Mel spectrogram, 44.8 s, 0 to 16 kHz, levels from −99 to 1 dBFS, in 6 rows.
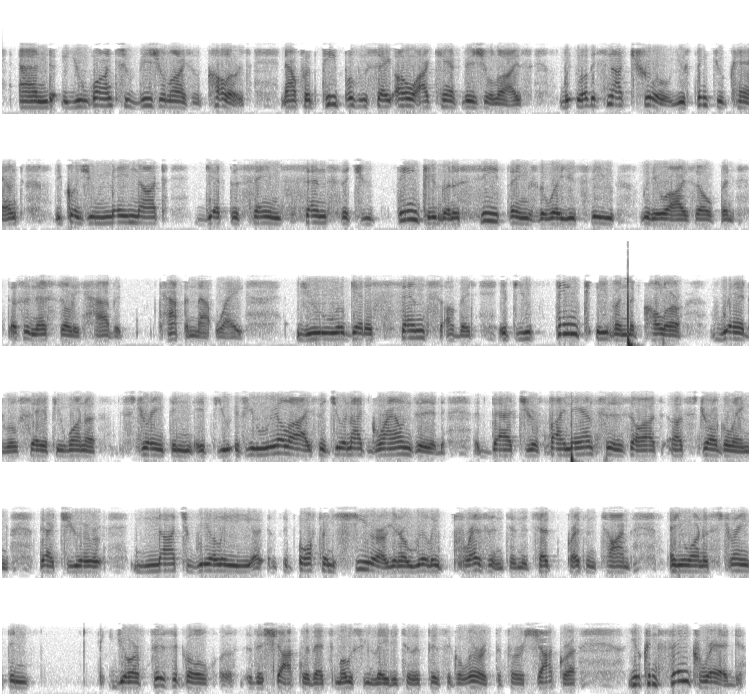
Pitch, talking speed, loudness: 165 Hz, 175 wpm, -28 LUFS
